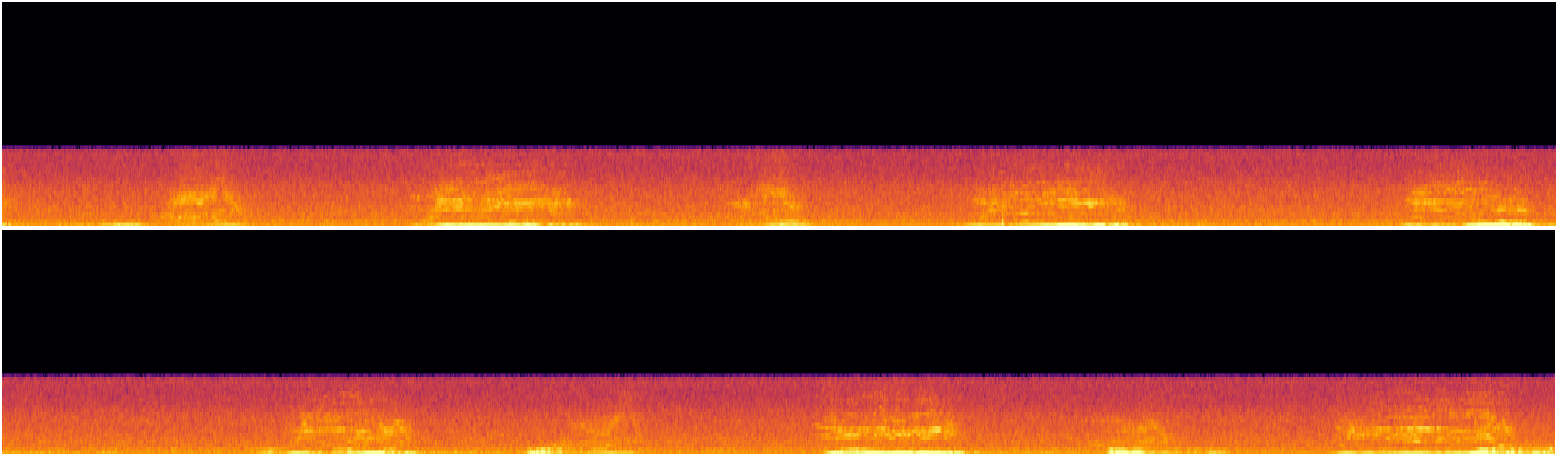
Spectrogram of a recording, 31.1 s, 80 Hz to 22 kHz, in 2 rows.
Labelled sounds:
4.3	5.8	humpback whale, 1.7 to 3.4 kHz
9.8	11.2	humpback whale, 1.4 to 3.7 kHz
14.1	15.3	humpback whale, 1.7 to 4.4 kHz
18.4	19.6	humpback whale, 1.5 to 6.0 kHz
23.8	25.1	humpback whale, 1.5 to 6.0 kHz
26.8	27.1	humpback whale, 0.80 to 0.90 kHz
29.0	31.0	humpback whale, 0.80 to 5.2 kHz

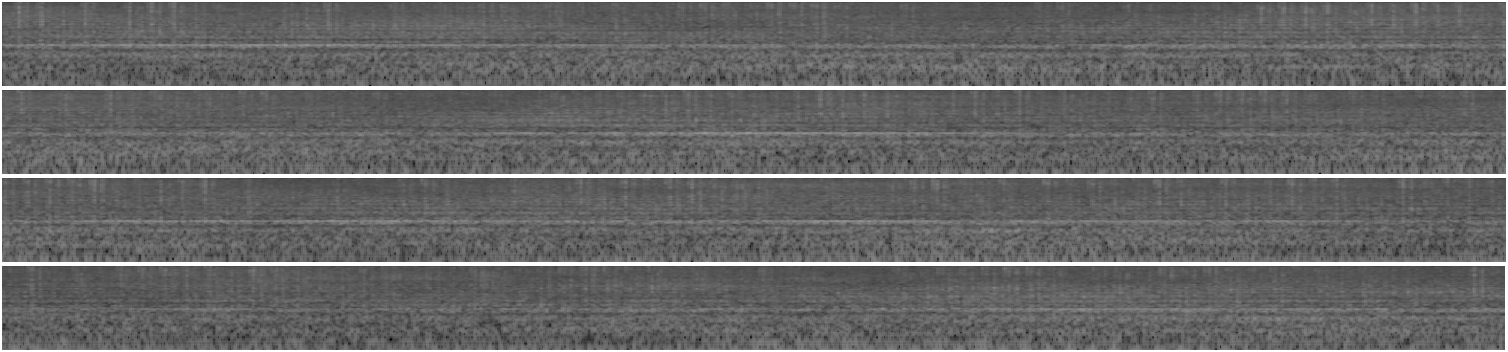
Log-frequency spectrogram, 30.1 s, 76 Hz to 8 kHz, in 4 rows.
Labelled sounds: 26.4	26.7	vessel noise, 3.9 to 4.2 kHz

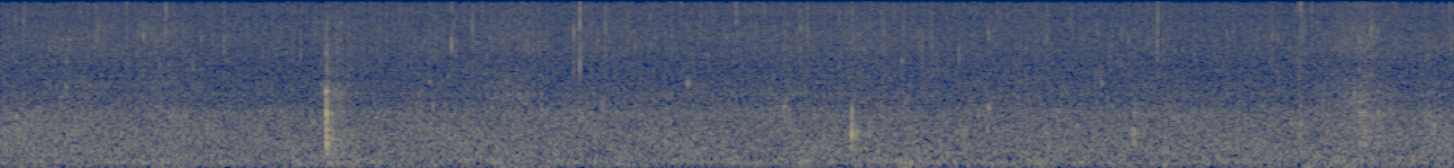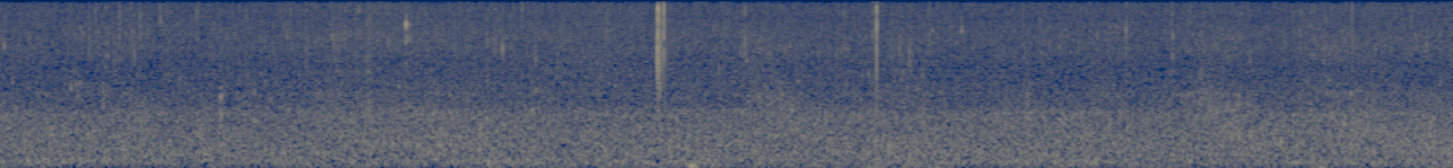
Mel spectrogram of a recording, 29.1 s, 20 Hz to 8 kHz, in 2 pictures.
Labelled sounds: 26.3	26.6	Pacific white-sided dolphin, 1.4 to 1.6 kHz

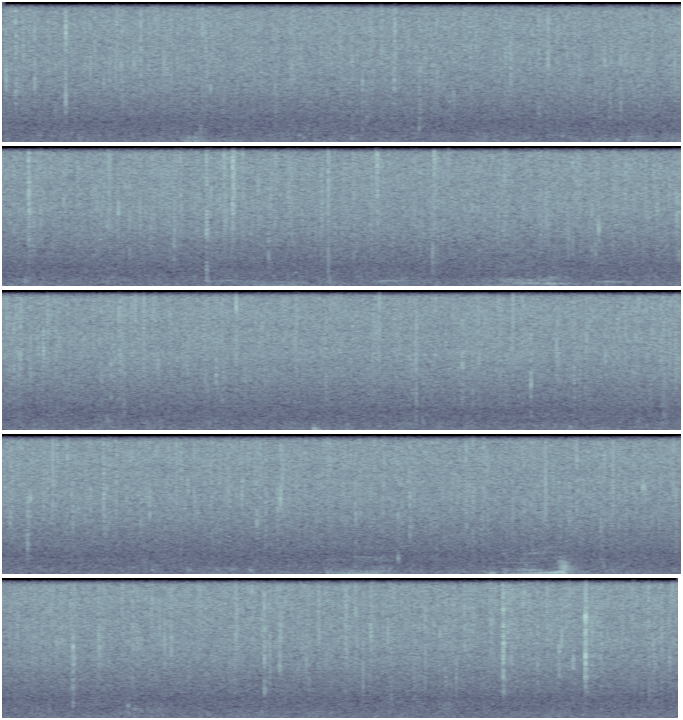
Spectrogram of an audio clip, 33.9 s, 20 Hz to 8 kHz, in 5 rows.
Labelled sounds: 23.9	24.2	humpback whale, 0.84 to 1.0 kHz
25.6	25.8	humpback whale, 1.2 to 1.3 kHz

